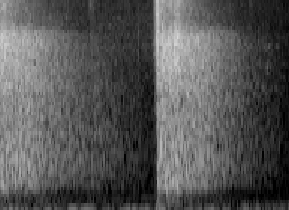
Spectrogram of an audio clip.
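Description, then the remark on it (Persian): A single sharp, loud gunshot crack of a firing squad execution, staged as the ending of a play set in Tehran, cuts through a steady background hiss about halfway through, then fades quickly. No one speaks. “حالا اینجا نمایش با شلیک گلوله ها به پایان میرسه.”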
